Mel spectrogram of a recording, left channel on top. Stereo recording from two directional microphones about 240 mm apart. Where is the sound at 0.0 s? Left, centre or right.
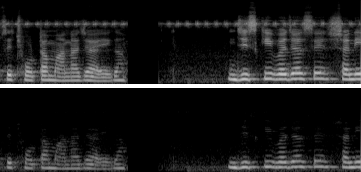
Left.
